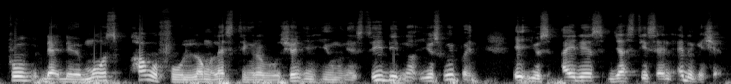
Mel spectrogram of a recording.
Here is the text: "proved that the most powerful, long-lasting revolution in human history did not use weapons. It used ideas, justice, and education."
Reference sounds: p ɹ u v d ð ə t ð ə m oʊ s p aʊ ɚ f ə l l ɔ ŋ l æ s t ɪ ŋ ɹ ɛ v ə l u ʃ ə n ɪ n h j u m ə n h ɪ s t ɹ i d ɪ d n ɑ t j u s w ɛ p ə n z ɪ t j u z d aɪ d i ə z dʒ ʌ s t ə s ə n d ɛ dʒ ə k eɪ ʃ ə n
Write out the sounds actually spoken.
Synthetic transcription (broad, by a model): p ɹ u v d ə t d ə m oʊ s p aʊ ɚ f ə l l ɔ ŋ l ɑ s t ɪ ŋ ɹ ɛ v ə l u ʃ ə n ɪ n h j u m ə n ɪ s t i d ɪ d n ɑ t j u s w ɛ p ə n ɪ t j u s aɪ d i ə s dʒ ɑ s t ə s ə n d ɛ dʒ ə k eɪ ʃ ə n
